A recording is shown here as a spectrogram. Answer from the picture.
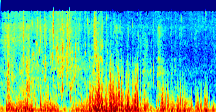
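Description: Wind buffeting the microphone in an uneven rumble, with water sloshing and splashing as a dog wades and shifts in shallow muddy water; the sloshing is heaviest in the middle.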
